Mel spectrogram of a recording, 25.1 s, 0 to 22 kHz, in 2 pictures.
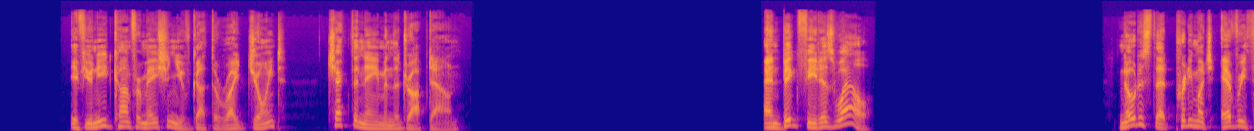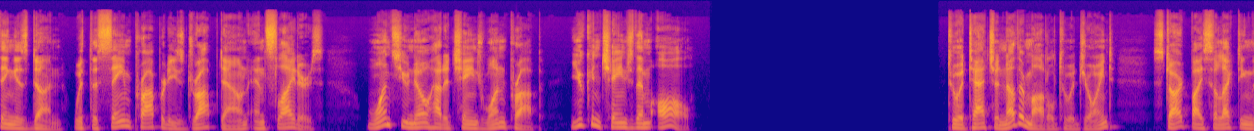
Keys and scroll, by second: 6.1 alt+1, 14.7 alt+1.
